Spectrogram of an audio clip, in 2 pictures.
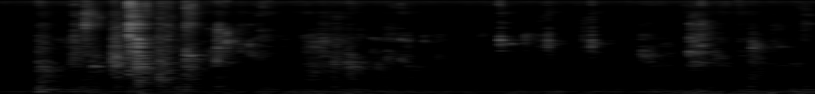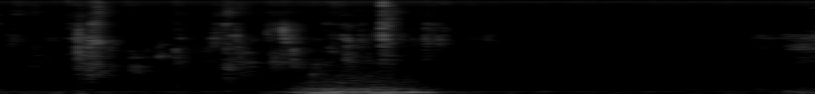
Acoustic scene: restroom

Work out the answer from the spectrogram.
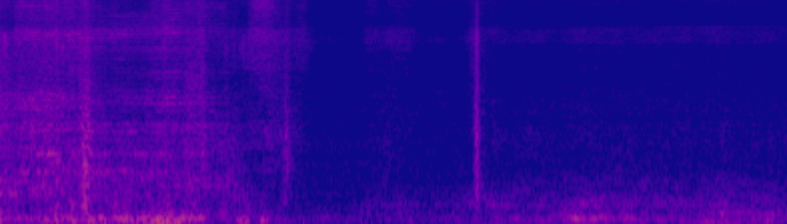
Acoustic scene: elevator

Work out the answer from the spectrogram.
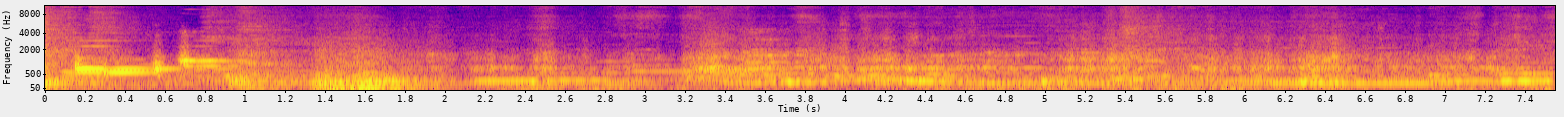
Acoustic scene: cafe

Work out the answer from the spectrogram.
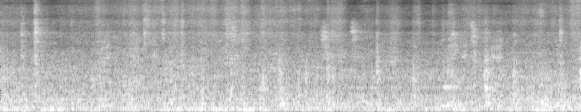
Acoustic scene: elevator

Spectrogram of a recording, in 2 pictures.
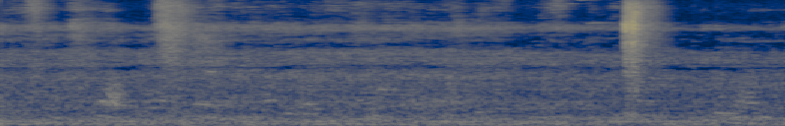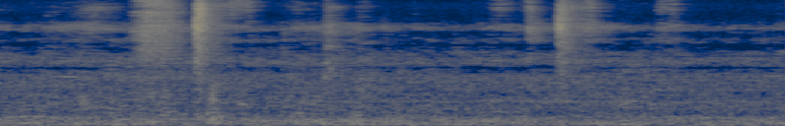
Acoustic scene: bus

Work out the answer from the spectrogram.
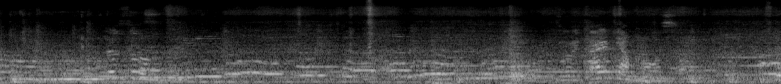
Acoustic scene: cafe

